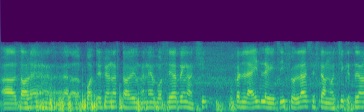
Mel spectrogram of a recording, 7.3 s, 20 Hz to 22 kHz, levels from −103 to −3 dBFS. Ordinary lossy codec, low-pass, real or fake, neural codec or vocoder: AAC, 32 kbps; 5.4 kHz; fake; autoencoder, 48 kHz, 32 numbers a frame, DAC-VAE, trained on Japanese speech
